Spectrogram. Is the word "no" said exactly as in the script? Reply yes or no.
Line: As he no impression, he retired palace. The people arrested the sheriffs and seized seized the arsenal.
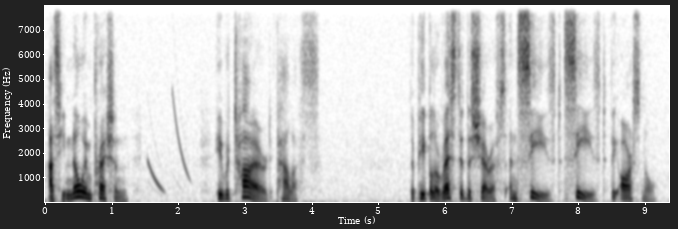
yes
